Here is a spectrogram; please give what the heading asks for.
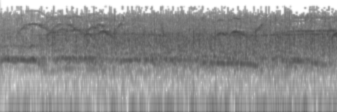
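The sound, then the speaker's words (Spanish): A theatre audience applauds as the curtain falls, a thick, continuous wash of clapping that stays loud and even throughout. Scattered cheers and voices from the crowd rise above it. “El telón del teatro baja y el público se levanta para aplaudir.”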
